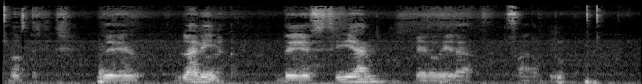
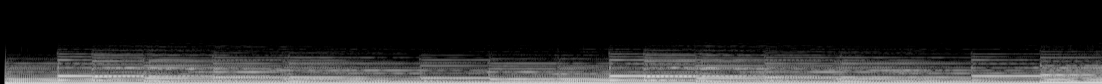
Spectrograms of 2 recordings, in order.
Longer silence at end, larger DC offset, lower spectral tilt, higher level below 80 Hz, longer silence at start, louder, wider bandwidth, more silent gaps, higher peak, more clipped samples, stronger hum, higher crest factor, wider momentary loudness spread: first, 0.3 s vs 0 s; neither; second, -4 dB/octave vs -15 dB/octave; second, -42 dBFS vs -16 dBFS; about the same, 0.05 s vs 0.05 s; about the same, -18 LUFS vs -18 LUFS; first, 17 kHz vs 1.7 kHz; neither; first, 0 dBFS vs -4 dBFS; neither; neither; first, 20 dB vs 10 dB; first, 16 LU vs 5 LU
